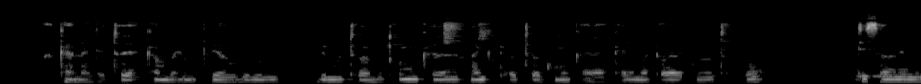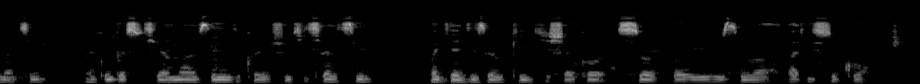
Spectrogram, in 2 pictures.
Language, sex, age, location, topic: Kinyarwanda, male, 18-24, Kigali, health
